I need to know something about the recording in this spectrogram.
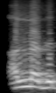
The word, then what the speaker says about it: الله: வேணும் சரிங்களா எப்படி இருக்கணும் அல்லாஹ் அப்படின்ற வார்த்தைக்கு முன்னாடி ஜபரோ அல்லது பேச வந்தா அல்லா நாக்க நல்லா வச்சு சொல்லணும் அல்லா அப்படின்னு சொல்லணும் அதுவே ஜேர் இருக்குன்னு சொன்னா லில்லா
